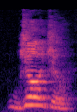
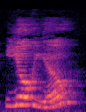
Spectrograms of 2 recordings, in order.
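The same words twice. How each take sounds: First: It starts with a 'j'-like consonant sound. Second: It starts with a soft English-like 'y' glide. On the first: The speaker calls it right. "we say yo-yo" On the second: The speaker calls it wrong. "so we don't say yo-yo"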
